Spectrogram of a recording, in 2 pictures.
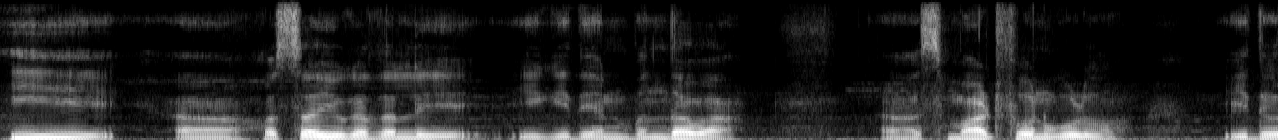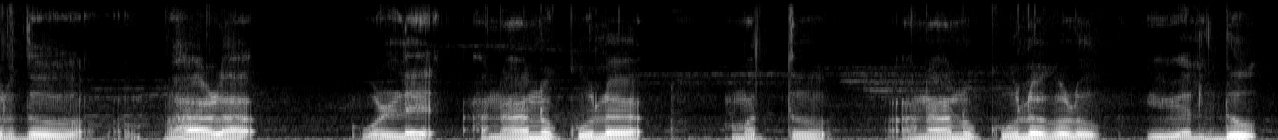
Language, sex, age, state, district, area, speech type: Kannada, male, 45-60, Karnataka, Bidar, urban, spontaneous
